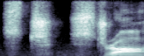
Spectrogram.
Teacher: So the TR is a CHR sound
